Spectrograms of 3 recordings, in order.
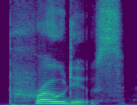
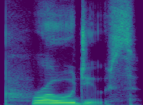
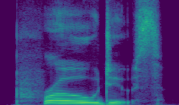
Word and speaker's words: produce: But some learners pronounce it as produce, like the verb meaning to make something. In this context, it's produce. The stress is on the first syllable.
